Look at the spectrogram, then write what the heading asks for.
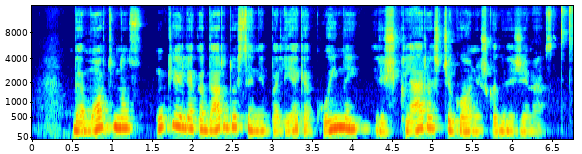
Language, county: Lithuanian, Vilnius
